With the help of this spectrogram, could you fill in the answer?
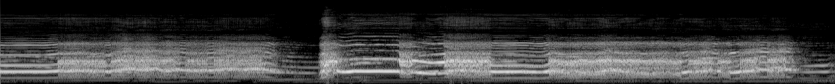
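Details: Two huskies in Canada howl together to a piano in long, wavering, mid-pitched tones alongside piano notes.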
